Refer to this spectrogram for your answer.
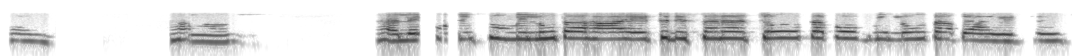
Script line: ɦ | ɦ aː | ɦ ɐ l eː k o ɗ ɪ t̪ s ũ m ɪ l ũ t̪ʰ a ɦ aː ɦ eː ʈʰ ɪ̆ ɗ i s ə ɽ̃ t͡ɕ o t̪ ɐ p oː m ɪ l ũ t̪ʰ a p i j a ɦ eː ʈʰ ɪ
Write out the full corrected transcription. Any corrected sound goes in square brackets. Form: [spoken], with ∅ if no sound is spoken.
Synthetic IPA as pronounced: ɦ | ɦ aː | ɦ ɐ l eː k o ɗ ɪ [∅] s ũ m ɪ l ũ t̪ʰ a ɦ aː ɦ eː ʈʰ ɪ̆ ɗ [ɪ] s ə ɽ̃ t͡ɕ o t̪ ɐ p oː m ɪ l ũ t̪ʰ a p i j a ɦ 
